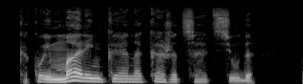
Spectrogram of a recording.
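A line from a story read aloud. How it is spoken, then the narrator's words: Sighed. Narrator (Russian): вздохнул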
